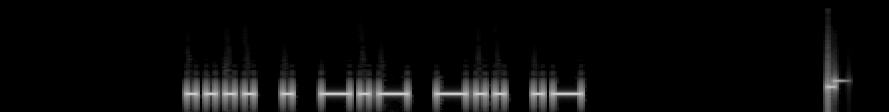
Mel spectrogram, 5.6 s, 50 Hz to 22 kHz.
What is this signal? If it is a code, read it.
Morse code, heard as a keyed tone, about 20 wpm, 700 Hz. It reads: HEKDA
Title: Code Groups - 5 Letters - 20wpm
